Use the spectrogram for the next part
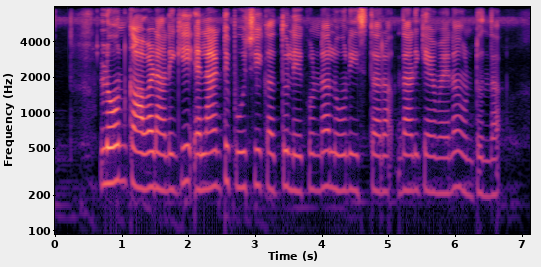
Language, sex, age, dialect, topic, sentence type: Telugu, female, 18-24, Telangana, banking, question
